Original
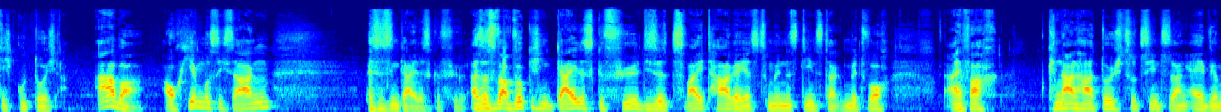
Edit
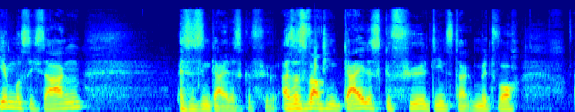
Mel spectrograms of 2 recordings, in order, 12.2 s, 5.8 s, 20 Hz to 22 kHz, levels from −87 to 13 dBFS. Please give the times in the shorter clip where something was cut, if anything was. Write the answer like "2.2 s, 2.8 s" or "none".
3.2 s, 4.3 s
